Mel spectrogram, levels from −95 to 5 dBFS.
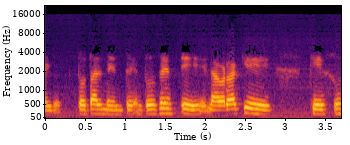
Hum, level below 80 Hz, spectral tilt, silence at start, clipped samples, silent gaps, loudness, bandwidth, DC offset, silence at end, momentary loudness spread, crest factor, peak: none; -48 dBFS; -7.5 dB/octave; 0 s; under 0.1%; none; -13 LUFS; 4.1 kHz; under 0.1%; 0 s; 6 LU; 12 dB; 0 dBFS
